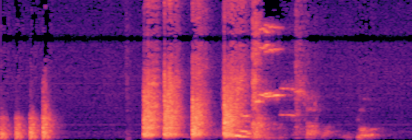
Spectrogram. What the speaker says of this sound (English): Stop locking the door.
